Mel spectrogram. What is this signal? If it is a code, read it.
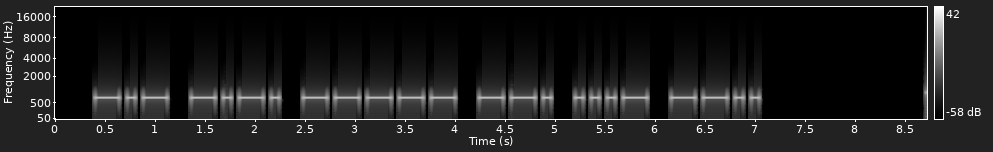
Morse code, heard as a keyed tone, about 15 wpm, 700 Hz. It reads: KC0GVZ
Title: USA Call Signs - 3x Character Spacing - 15wpm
